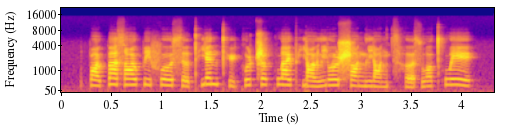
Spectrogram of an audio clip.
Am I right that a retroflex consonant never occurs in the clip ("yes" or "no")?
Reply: no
